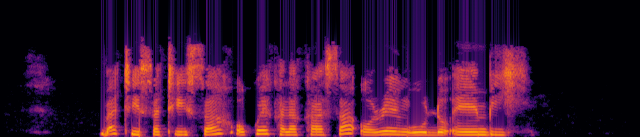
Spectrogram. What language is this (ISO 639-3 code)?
lug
